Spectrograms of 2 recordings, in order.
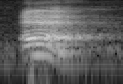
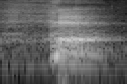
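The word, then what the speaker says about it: へ: the hirana for he however it's pronounced e just E when it's a particle it's E when it's in a word it's he this means to towards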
